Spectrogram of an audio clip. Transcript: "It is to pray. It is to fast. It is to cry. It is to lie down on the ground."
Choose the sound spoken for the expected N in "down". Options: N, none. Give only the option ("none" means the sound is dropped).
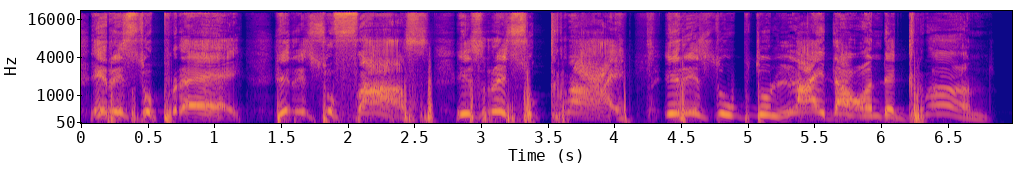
none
